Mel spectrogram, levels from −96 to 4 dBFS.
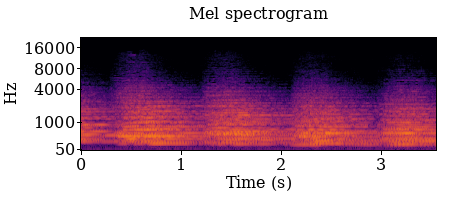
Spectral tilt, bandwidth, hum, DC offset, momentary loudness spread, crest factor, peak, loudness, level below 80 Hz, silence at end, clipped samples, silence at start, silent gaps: -7 dB/octave; 13 kHz; none; under 0.1%; 8 LU; 14 dB; -16 dBFS; -31 LUFS; -72 dBFS; 0 s; under 0.1%; 0 s; none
